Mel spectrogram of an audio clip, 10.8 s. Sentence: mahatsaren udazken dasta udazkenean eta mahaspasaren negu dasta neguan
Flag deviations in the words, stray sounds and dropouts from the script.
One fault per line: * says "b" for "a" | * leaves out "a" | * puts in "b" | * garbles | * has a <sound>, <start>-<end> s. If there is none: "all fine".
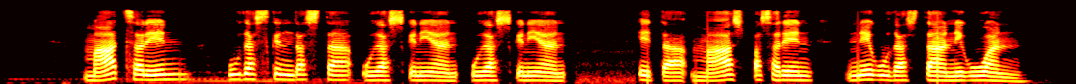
* puts in "udazkenean"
